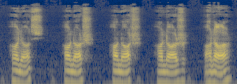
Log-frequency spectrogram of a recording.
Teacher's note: It's the alveolar, post-alveolar shift that begins to move us into something that sounds more like an R. And it's the addition of voicing, or maybe the additionally the movement into a trill, honor, that makes it sound like an R. · Term: rhoticism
